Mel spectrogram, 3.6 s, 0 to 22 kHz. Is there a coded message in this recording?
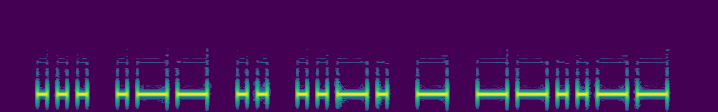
Yes: Morse code from 0.2 to 3.4 s, heard as a keyed tone, about 24 wpm, 650 Hz. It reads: SWIFT,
